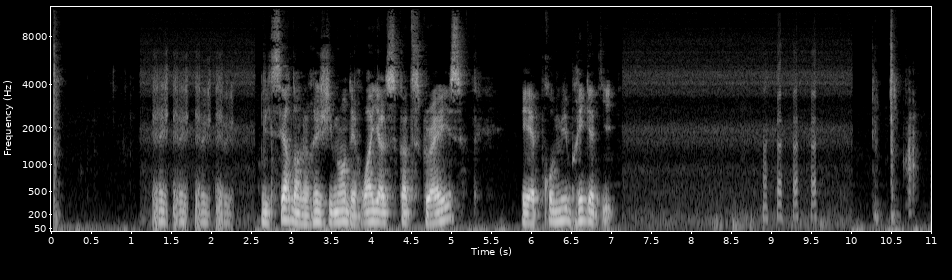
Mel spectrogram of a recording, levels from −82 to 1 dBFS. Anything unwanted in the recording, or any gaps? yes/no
yes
